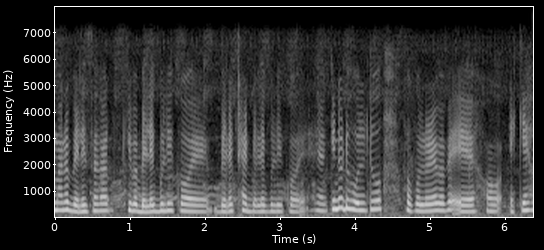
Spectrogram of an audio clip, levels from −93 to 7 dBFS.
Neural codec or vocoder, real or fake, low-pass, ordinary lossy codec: none; real; 7.2 kHz; none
